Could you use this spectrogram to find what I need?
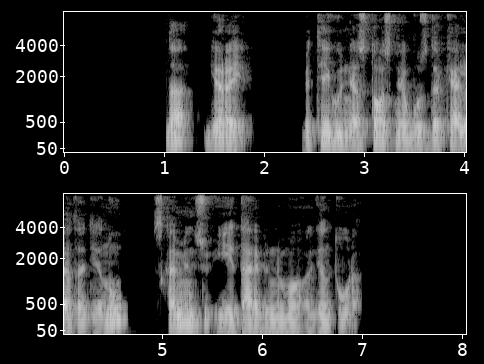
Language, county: Lithuanian, Utena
